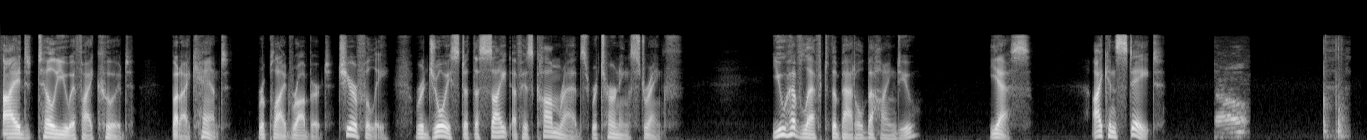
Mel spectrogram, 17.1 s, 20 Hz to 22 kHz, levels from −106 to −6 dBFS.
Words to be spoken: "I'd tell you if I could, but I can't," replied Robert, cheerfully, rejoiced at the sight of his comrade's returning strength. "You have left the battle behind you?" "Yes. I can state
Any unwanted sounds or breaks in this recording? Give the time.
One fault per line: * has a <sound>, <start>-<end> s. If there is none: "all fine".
* has a sigh, 15.2-15.6 s
* has a laugh, 16.5-16.9 s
